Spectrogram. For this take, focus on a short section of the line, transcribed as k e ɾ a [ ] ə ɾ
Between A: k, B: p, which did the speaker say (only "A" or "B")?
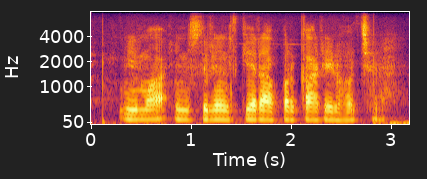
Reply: B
